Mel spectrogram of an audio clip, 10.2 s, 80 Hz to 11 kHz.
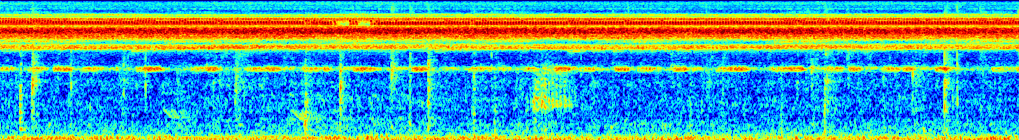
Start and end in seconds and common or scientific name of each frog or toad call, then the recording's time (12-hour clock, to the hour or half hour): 1.6	2.0	Physalaemus cuvieri
2.9	3.2	Physalaemus cuvieri
5.2	5.8	Boana albopunctata
~1am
